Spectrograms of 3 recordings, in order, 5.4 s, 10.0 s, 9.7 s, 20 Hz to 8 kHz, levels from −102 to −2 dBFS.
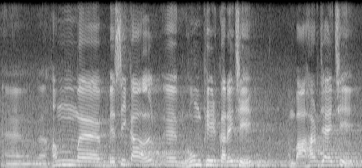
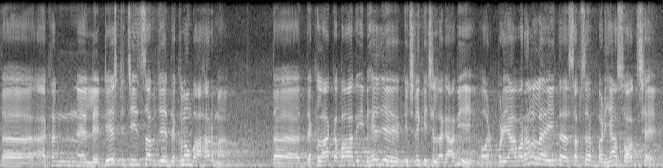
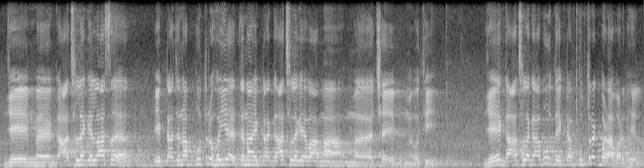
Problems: background sounds at intervals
